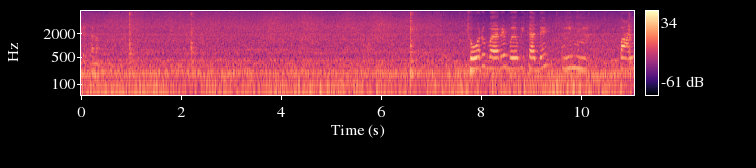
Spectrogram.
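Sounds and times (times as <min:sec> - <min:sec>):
spinach sizzling in a pan: 0:00.0 - 0:11.0
spoon clicking on pan: 0:00.9 - 0:01.2.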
